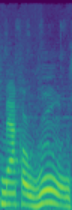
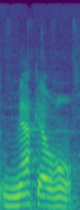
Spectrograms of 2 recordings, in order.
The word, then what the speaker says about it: macaron: and they're not pronounced macaroons there's only one o in there so it's macaron so practice your French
